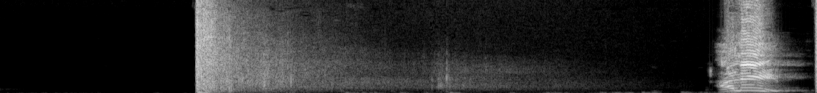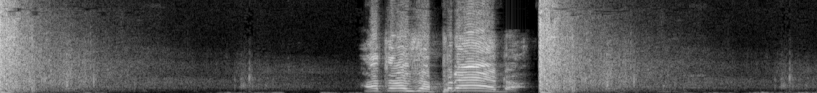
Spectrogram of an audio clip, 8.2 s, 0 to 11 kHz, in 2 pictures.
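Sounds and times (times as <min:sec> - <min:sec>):
video game gunshot: 0:01.0 - 0:02.5, 0:04.1 - 0:05.6, 0:06.8 - 0:08.1
soft low thuds: 0:01.0 - 0:06.0, 0:06.8 - 0:08.1
speech: 0:03.6 - 0:04.0, 0:05.9 - 0:06.9.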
